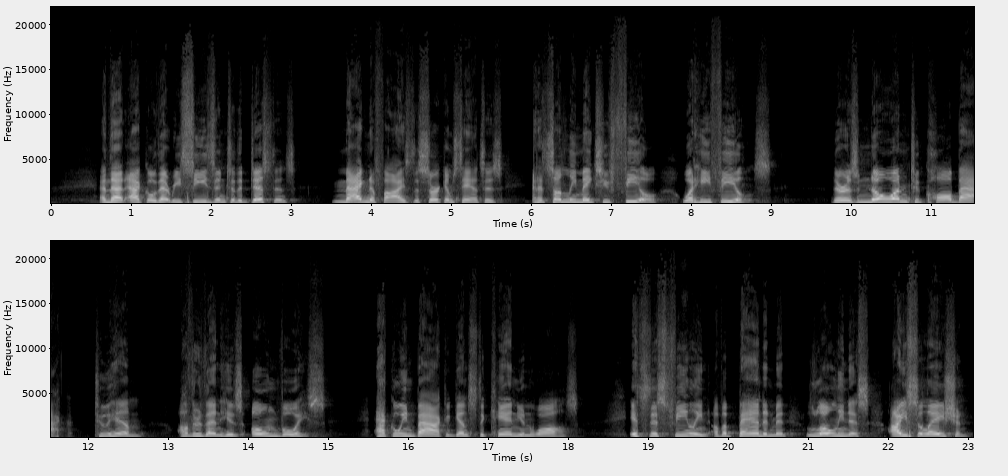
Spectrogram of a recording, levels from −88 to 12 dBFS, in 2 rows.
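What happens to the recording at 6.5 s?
Nothing goes wrong at 6.5 s; the speech carries on intact through that moment.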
